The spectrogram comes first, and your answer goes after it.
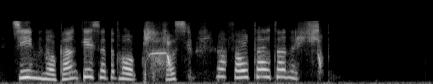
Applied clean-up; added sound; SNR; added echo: neural diffusion model UNIVERSE++.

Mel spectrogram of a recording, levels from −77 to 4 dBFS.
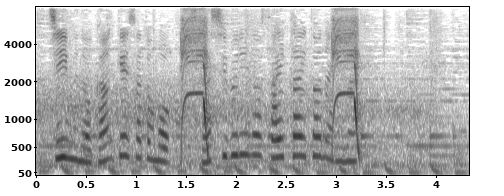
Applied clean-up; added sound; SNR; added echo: none; Drill; 1 dB; none.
